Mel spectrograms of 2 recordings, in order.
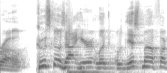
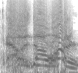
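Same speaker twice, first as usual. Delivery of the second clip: indignant shout; 5 semitones higher, 4 dB louder than usual. Real, not acted. Tricked by the drink.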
